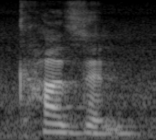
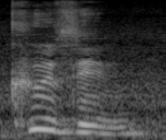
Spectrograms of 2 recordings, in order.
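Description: First: The first vowel is said like the u in cup. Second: The first vowel is said unlike the u in cup. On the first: The speaker calls it right. "it's ka cousin" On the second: The speaker calls it wrong. "is not cousin"

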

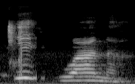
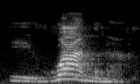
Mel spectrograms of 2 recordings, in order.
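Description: First: The stress is on the first syllable. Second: The stress is on the second syllable. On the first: "En inglés, iguana. La fuerza de voz está en la I" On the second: "está la fuerza de voz en gua"

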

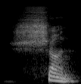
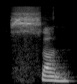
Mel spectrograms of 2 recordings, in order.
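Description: First: The syllable starts with an sh sound. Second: The syllable starts with a plain s sound. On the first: The speaker calls it right. "chứ không phải là shun" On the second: The speaker calls it wrong. "Người Việt mình hay nói là sun"

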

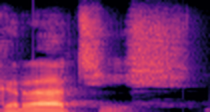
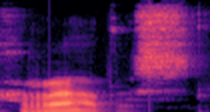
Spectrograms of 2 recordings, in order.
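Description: First: The word is said with a Portuguese accent. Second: The word is said with a Dutch accent. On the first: "That's the Portuguese accent" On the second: "In Dutch, it's gratis"

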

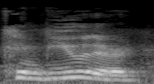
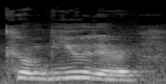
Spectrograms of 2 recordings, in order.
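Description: Both takes have the same delivery.

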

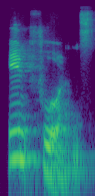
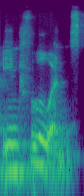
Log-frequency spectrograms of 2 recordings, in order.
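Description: First: The stress is on the first syllable. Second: The stress is on the second syllable. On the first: The speaker calls it right. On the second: The speaker calls it wrong.

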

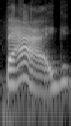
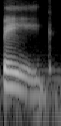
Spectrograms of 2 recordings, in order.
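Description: First: The word is said in a General American accent. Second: The word is said in a Minnesotan accent. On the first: "you take the word bag" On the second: "they say bag"

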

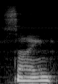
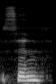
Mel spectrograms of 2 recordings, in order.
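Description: First: The vowel is long, as in 'fine'. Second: The vowel is short, as in 'tin'. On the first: The speaker calls it right. "So we still say sine, even though it looks like sin" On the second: The speaker calls it wrong. "Don't let me hear any of you saying sin. You don't sound like a mathematician then"

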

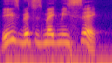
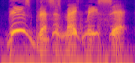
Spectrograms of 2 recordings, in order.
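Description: First: It is read in the speaker's ordinary voice. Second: It is read in an exaggerated put-on character voice. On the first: The speaker calls it wrong. "Wait, no" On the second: The speaker calls it right. "let me do it in the voice"

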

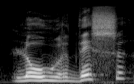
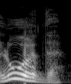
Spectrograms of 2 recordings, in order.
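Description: First: It is read with Italian letter sounds. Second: It is read with French letter sounds. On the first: "io le leggo secondo la fonetica nostra, italiana" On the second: "secondo la fonetica, quella corretta delle lingue"

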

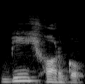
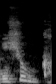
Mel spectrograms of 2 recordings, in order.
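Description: First: The word is said as one unit, bisorgo. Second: The middle sounds like shuk, then gho. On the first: The speaker calls it right. "সঠিক উচ্চারণটা" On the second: The speaker calls it wrong. "অনেক সময় ভুলভালভাবে শিখে থাকি"

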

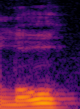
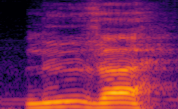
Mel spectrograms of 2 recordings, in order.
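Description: First: The name is said with an English pronunciation. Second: The name is said with a French pronunciation. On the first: The speaker calls it wrong. "I used to always call it the Low" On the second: The speaker calls it right. "that's the French way of saying it"

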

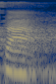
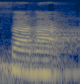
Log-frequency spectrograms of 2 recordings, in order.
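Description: First: The word is said as one syllable. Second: The word is said as two syllables. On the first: It means a large pond. "คำว่าสระหมายถึงแอ่งน้ำขนาดใหญ่" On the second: It means a vowel sign. "ถ้าเราอ่านว่าสระนะหมายถึงสระที่ใช้แทนเสียงในภาษาไทย"

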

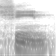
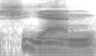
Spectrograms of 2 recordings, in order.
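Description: First: The name is said as one syllable. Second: The name is said with two syllables. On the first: This is what most people call it. "everybody calls it Sheen" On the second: This is the original name. "the realistic way of saying it is Shein, because that's like the original name"

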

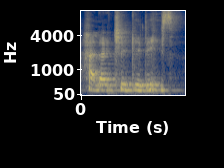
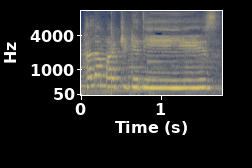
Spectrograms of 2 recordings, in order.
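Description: First: It is said with a lower pitch. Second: It is said with a high pitch.

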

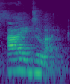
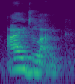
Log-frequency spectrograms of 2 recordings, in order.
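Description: Both takes have the same delivery.

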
